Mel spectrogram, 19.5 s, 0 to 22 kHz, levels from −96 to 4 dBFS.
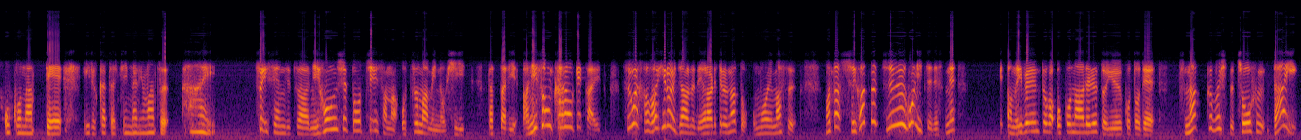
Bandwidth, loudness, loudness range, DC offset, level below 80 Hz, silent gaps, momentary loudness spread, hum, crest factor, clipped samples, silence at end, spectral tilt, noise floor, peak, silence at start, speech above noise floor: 11.5 kHz; -24 LUFS; 3 LU; under 0.1%; -62 dBFS; none; 10 LU; none; 16 dB; under 0.1%; 0.1 s; -4 dB/octave; -54 dBFS; -10 dBFS; 0 s; 30 dB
